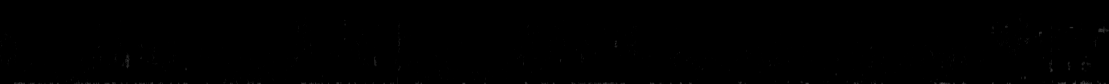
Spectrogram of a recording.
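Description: An elderly man reads aloud in a quiet voice.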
